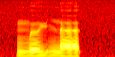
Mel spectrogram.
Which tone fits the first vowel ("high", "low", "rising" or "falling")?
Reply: high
